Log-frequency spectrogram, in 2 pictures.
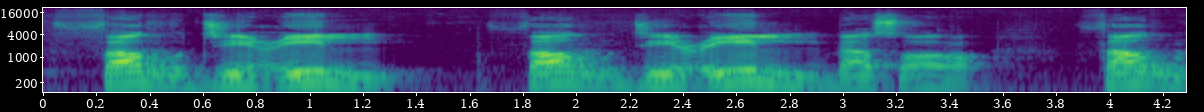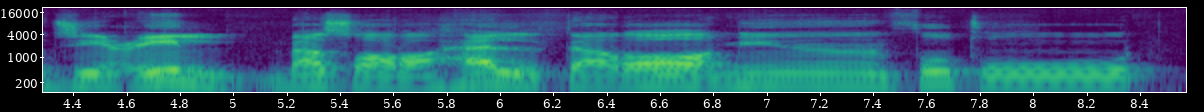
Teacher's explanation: It's lam sakin. You don't make any qalqala sound.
